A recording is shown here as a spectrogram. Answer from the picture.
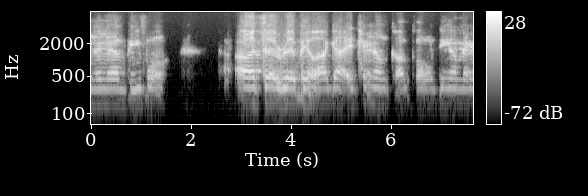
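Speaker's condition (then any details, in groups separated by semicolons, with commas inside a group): Cerebral palsy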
